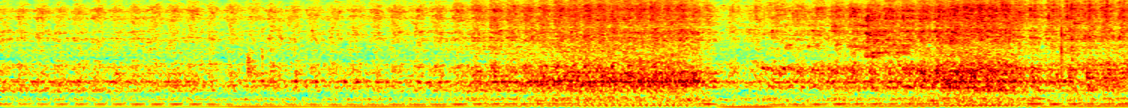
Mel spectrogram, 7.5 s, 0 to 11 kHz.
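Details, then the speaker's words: 1984 Chevy K20 V8: deep rumbling idle with a loose, raspy exhaust burble that swells with a few light revs; the cheap fiberglass-packed turbo mufflers, fitted a couple of years ago, sound worn and are due to be replaced with Flowmasters. "you just heard a whole clip of the way this thing sounds currently I'm done with these mufflers"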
